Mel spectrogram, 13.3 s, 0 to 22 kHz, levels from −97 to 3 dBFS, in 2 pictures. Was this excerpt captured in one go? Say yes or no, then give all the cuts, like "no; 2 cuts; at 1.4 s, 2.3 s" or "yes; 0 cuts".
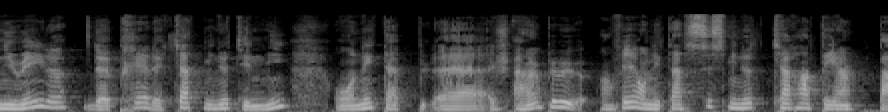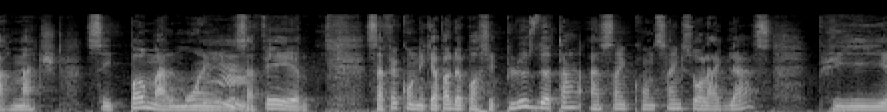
yes; 0 cuts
